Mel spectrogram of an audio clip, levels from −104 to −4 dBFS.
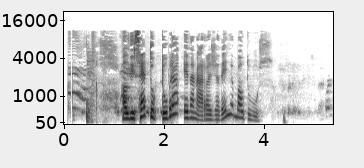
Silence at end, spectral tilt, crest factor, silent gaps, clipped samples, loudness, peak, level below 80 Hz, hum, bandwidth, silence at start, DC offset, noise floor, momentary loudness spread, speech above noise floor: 0.1 s; -4 dB/octave; 22 dB; none; under 0.1%; -20 LUFS; -2 dBFS; -68 dBFS; none; 11.5 kHz; 0.05 s; under 0.1%; -67 dBFS; 23 LU; 46 dB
